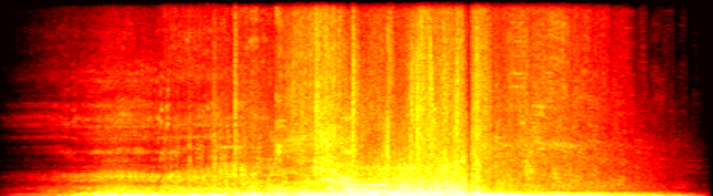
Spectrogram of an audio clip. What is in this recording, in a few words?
Transition Stinger; Warframe; Entrati Labs; Defend Lab Transition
